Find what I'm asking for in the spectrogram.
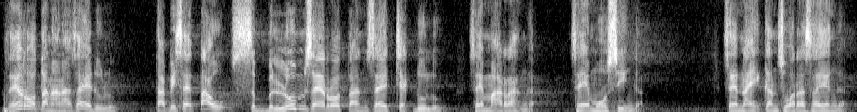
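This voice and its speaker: Animated high-voiced man preaching. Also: normal speed, big-room sound. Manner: animated preaching, mixing in English phrases, acting out shouts and quotes. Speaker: pastor. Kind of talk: sermon.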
